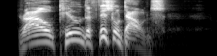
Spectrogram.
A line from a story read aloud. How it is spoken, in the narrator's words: Roddy roared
